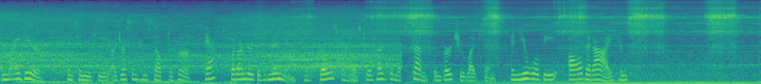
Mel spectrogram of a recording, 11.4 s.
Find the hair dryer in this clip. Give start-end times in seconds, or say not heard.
0.0-6.1.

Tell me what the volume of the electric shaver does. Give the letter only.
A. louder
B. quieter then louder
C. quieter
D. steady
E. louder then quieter
A.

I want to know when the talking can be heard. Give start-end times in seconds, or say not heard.
0.0-9.5.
